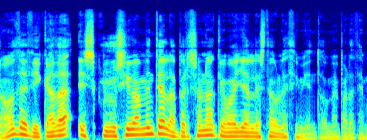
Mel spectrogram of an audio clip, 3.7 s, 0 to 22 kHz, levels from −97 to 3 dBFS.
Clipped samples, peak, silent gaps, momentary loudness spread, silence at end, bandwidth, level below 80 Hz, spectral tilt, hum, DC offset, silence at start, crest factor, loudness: under 0.1%; -8 dBFS; none; 15 LU; 0 s; 16 kHz; -44 dBFS; -6.5 dB/octave; none; under 0.1%; 0 s; 14 dB; -21 LUFS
